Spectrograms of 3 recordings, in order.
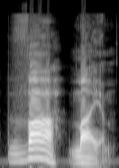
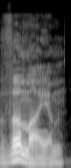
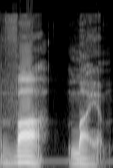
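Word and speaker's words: וָמַיִם: Not v mayim, but va mayim. Accented syllable immediately following. This happens not only with the conjunction vav, but you will see it from time to time with some of the inseparable prepositions too. If the inseparable preposition is immediately followed by an accented syllable, then that vocal sheva could become a long A, a kametz.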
